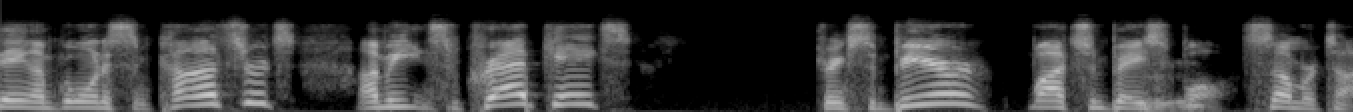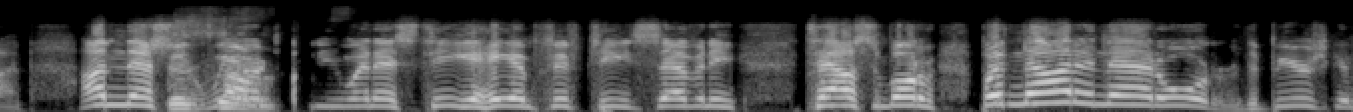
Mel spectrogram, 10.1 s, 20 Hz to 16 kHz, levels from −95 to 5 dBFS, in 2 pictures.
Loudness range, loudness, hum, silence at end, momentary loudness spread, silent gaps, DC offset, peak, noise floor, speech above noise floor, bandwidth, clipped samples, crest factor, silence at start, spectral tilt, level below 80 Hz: 6 LU; -23 LUFS; none; 0 s; 13 LU; none; under 0.1%; -6 dBFS; -82 dBFS; 58 dB; 10 kHz; under 0.1%; 18 dB; 0 s; -2.5 dB/octave; -64 dBFS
